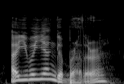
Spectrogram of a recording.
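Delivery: put-on high, merry boy's voice; high-pitched playful probing; sudden teasing question. A narrator's reading. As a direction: ask with sly, boyish glee. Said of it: "asked Reginald suddenly".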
